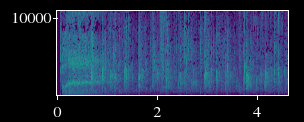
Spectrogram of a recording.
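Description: An audience breaks into applause, a dense wash of many hands clapping that starts loud and holds steady for several seconds, with a few louder individual claps standing out near the end.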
